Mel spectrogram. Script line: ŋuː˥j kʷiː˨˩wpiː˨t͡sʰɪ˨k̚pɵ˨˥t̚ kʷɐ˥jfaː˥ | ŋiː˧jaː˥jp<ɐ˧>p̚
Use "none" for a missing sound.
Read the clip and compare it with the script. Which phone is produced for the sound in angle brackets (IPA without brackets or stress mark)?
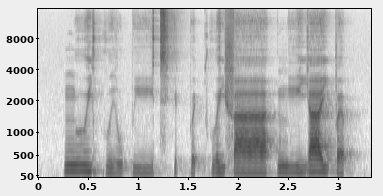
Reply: ɐ˨˥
